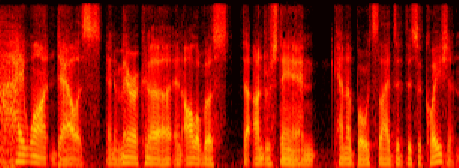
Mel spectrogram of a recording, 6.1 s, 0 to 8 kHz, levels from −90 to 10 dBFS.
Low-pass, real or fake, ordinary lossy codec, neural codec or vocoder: 7.2 kHz; fake; AAC, 48 kbps; codec, 16 kHz in and 24 kHz out, 0.6 kbps, FocalCodec, streaming, 4096 codes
